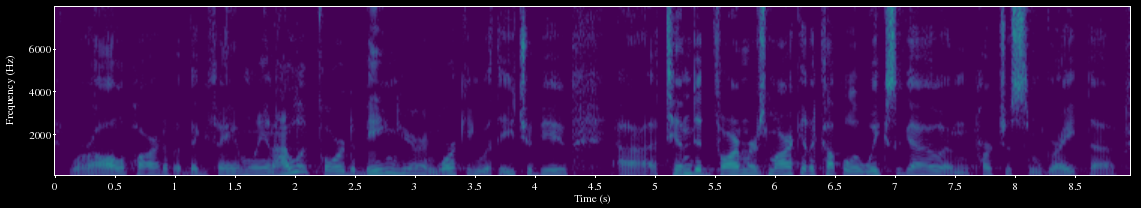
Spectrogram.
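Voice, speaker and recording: A man speaks with a strong Appalachian accent. His tone is dark and mellow, and his pace is fairly quick. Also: fairly high pitch for a man, ordinary pitch variation. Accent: strong southwest Virginia Appalachian. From Wise County, southwest Virginia (Appalachia). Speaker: school superintendent. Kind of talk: formal introductory remarks. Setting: city council meeting.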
